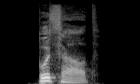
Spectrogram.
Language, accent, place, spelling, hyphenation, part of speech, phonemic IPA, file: German, Germany, Berlin, Bussard, Bus‧sard, noun, /ˈbʊsaʁt/, De-Bussard.ogg
- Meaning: buzzard (genus Buteo)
